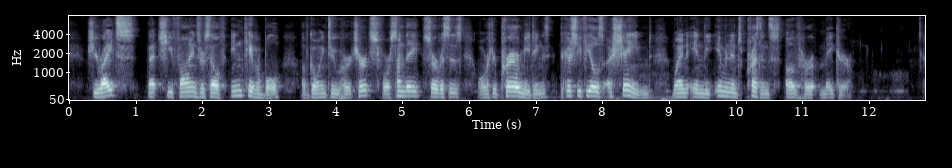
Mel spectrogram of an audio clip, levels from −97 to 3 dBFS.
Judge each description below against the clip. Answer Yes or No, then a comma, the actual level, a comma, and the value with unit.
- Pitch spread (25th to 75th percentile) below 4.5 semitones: No, average, 5.2 semitones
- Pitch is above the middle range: No, low, 135 Hz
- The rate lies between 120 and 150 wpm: Yes, average, 145 wpm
